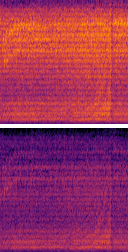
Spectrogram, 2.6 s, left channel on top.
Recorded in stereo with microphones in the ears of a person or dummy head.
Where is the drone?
75° left (ahead or behind).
